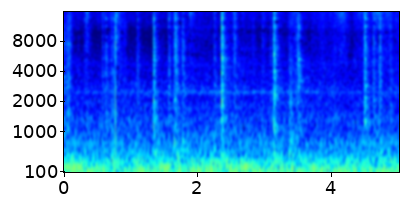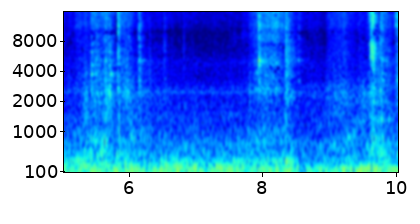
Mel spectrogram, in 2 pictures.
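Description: Light clicks and knocks of a tile corner shelf being set into thinset and pressed and adjusted against the wall tile, scattered irregularly through, over a steady low hum.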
